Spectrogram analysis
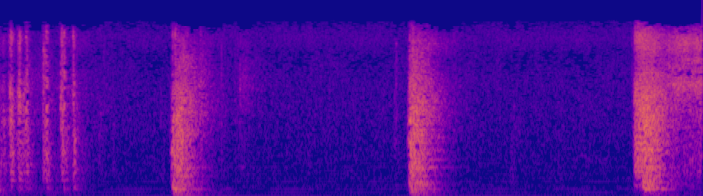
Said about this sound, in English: Okay, give them to me. I'll lock this door on the outside.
